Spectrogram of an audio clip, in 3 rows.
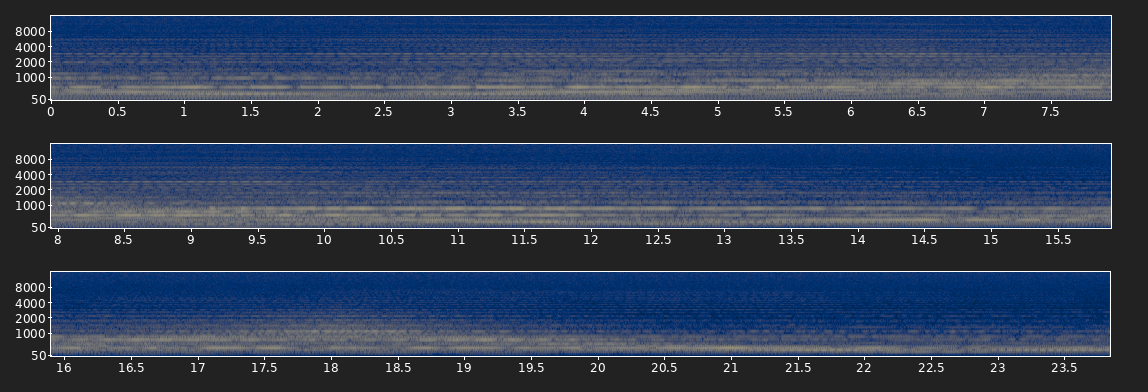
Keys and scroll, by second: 2.0 ctrl+c, 5.0 ctrl+v, 16.4 a, 17.8 ctrl+c, 21.7 ctrl+c.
